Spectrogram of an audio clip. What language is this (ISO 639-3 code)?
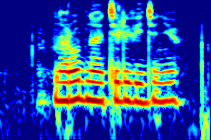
rus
